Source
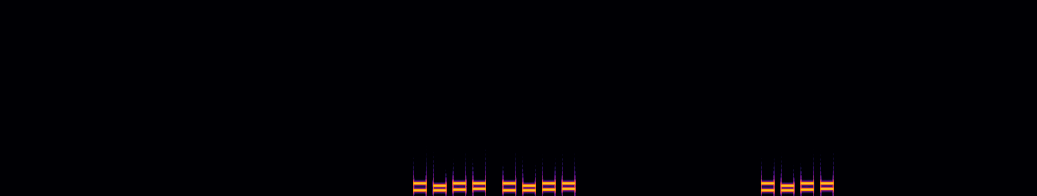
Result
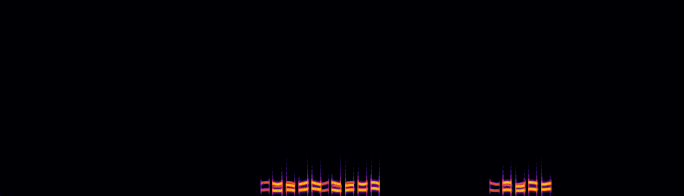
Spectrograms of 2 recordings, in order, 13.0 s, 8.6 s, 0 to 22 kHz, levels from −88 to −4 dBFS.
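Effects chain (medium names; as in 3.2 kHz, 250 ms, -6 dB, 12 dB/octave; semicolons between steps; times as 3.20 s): pre-echo 234 ms -21 dB; wow and flutter 120 cents; granular stretch 0.66×, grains 39 ms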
